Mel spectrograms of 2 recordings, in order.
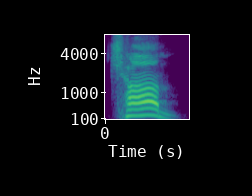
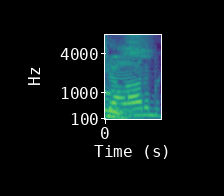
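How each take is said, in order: First: The first sound has a strong puff of air. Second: The first sound is plain, without aspiration. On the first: The speaker calls it right. "सी एच की आवाज छे" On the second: The speaker calls it wrong. "चार्म की बजाय"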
